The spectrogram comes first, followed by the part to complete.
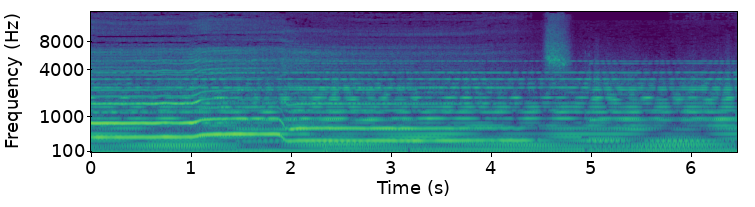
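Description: Slow pop ballad: a male voice holds long sung notes over sustained organ chords, with a bass that steps slowly from one held note to the next.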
